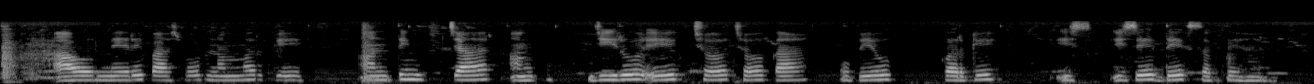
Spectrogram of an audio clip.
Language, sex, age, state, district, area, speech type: Hindi, female, 45-60, Uttar Pradesh, Mau, rural, read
